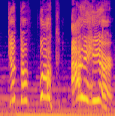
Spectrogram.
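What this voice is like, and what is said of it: Yelling. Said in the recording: “Stop yelling”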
